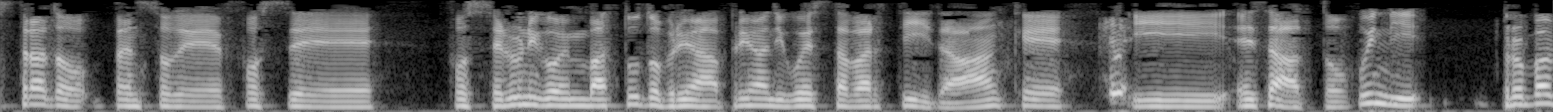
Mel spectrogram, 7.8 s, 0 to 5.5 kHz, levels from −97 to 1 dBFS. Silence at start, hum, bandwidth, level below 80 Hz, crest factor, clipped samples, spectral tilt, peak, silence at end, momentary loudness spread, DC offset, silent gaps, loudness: 0 s; none; 5.4 kHz; -56 dBFS; 16 dB; under 0.1%; -8.5 dB/octave; -4 dBFS; 0 s; 6 LU; 0.1%; none; -21 LUFS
